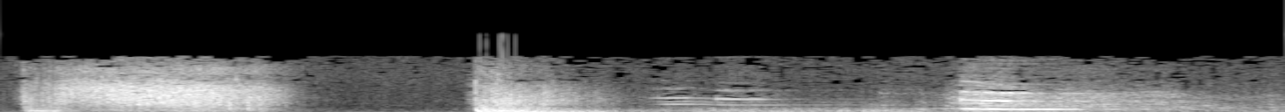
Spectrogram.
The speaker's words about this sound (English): Stand by the fire depth charges. Depth charges ready, sir.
